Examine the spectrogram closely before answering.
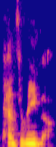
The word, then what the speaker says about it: pantherina: amonita muscaria and amonita pantherina I'll try to say that fast a couple times Cina am I saying that right yeah you're saying it right yeah so those are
